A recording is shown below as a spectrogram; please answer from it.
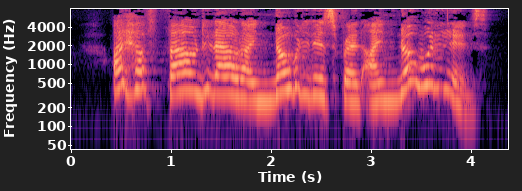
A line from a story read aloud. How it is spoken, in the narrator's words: the plump sister cried out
